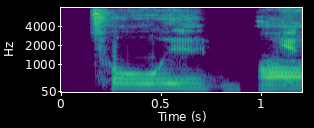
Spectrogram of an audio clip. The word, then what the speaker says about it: Toybarr: Toy Bar.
